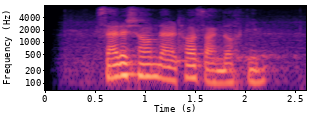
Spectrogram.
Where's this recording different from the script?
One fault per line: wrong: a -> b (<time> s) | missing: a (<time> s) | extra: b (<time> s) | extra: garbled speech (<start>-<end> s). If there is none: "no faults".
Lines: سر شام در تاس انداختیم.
no faults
